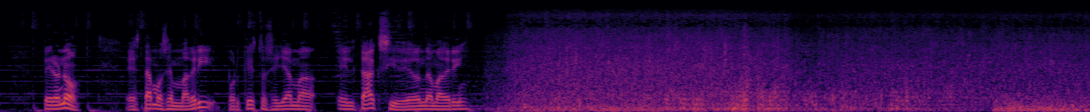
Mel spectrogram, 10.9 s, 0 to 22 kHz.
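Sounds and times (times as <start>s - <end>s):
speech: 0.4s - 4.8s
low thunder rumbling: 4.8s - 10.8s
steady dense rain pouring: 4.8s - 10.8s.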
